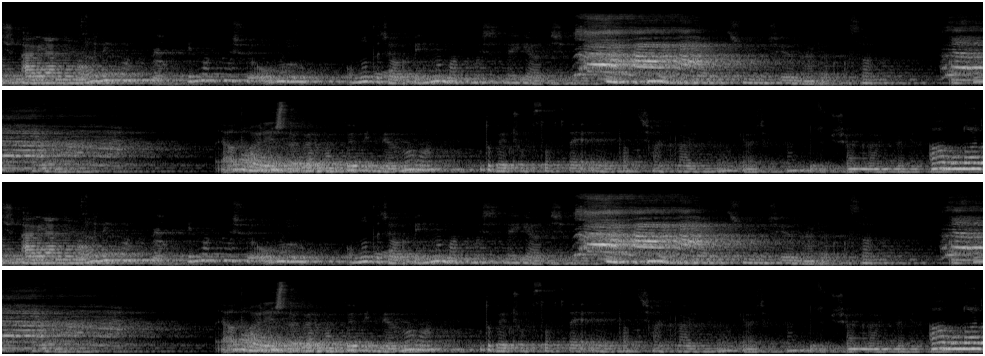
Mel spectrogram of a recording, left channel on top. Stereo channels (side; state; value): both; identical; correlation 1.00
